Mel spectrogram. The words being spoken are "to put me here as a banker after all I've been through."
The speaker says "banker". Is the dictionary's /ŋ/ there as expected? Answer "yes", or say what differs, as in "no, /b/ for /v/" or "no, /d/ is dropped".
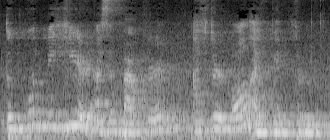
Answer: no, /ŋ/ is dropped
